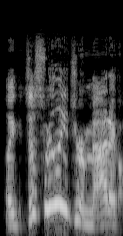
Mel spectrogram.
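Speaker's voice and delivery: usual speaking voice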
